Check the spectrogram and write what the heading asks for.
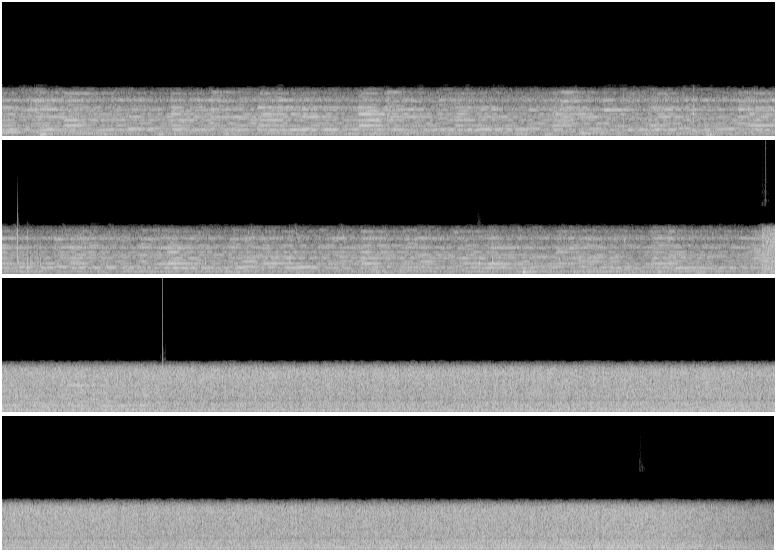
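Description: Several church bells ringing together, a dense overlapping mass of steady tones that swell and fade, for about the first half. Then the sound cuts abruptly to a steady rush of flowing river water.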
